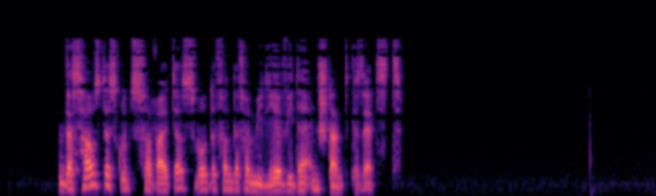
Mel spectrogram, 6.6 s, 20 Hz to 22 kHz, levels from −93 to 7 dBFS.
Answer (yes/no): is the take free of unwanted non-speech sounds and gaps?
yes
